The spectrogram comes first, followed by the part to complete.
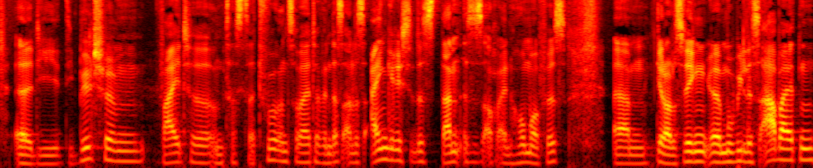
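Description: Intonation stays fairly even at a moderate pace. The speaker has a plain, everyday voice. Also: man. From Frankfurt, Hesse. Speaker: podcast co-host. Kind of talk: casual chat. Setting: video call from home.

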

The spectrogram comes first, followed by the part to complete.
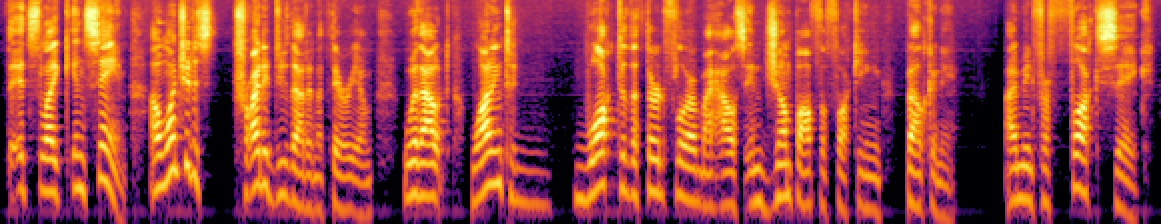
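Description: With an unremarkable speaking voice, a man talks at a moderate pace in a fairly high pitch, with lively intonation and big swings in loudness, on a very clean recording with a silent background and a dry, close sound with no echo. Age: 40s. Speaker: crypto community livestream host. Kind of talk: casual livestream AMA. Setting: live stream.

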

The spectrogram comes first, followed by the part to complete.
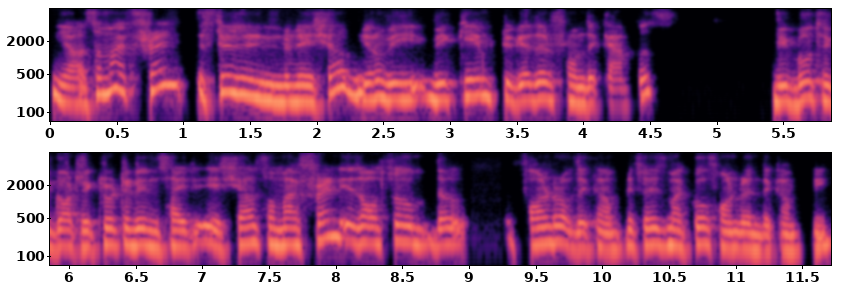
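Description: With an Indian accent, a man talks at a very even loudness with ordinary pitch variation. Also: fairly quick pace. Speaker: startup founder and CEO. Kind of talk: casual interview chat.

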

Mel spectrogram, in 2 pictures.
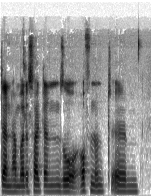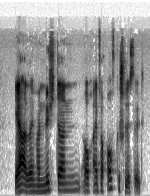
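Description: Speaking at a fairly slow pace, a man with a medium pitch keeps his intonation fairly even. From Bavaria, Munich. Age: 30s. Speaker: stay-at-home father and cameraman. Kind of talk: casual interview. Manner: hesitant, many fillers.

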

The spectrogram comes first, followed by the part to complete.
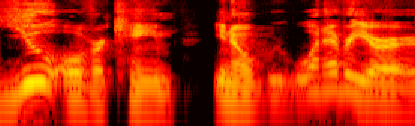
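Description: A man speaks with very wide swings in pitch. The sound is dry and close, with no echo. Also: very clean recording, silent background. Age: 50s. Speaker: engineering professor and ice bath company co-founder. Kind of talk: interview conversation.

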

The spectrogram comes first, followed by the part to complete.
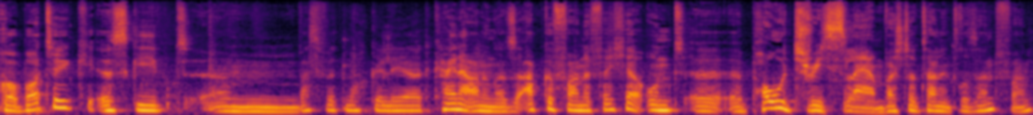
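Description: A man speaks at a moderate pace with hardly any pauses. His voice is somewhat breathy. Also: medium pitch for a man, ordinary pitch variation. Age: 40s. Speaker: rapper and music producer. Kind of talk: casual chat.

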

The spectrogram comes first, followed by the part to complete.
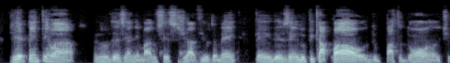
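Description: A man's dark, mellow voice at a medium pitch with a Minas Gerais accent, fairly quick, with fairly even intonation and big swings in loudness, in a dry, close sound with no echo. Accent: Minas Gerais Brazilian Portuguese. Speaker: investing podcast host. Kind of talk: casual live-stream interview. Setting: Instagram live stream.

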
